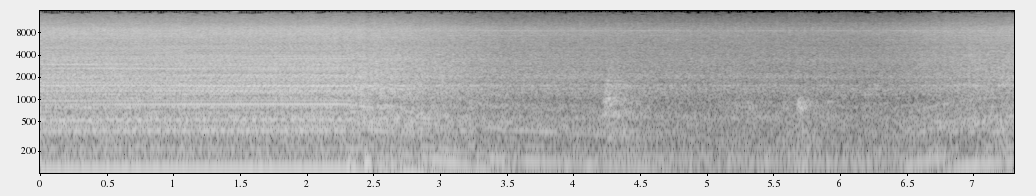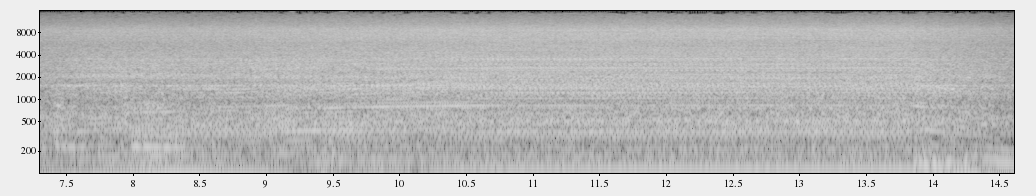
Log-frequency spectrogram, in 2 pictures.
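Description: Kia Ceed 1.6 L G4FG four-cylinder petrol engine heard at the exhaust tailpipe, held at raised revs. About three seconds in it drops back to idle, is revved up again around seven seconds in and held steady, then drops once more near the end.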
